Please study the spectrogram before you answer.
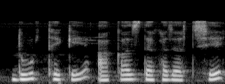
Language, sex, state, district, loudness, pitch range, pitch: Bengali, female, West Bengal, Alipurduar, -15 LUFS, 210-240 Hz, 230 Hz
